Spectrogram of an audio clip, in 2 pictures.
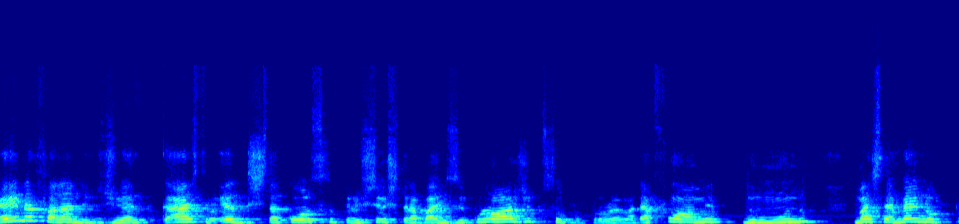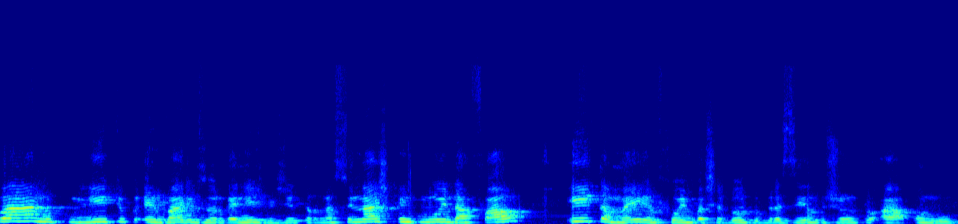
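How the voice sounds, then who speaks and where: Somewhat breathy and fairly high-pitched, a woman speaks at a moderate pace with lively intonation and hardly any pauses. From Mozambique, southern, near Maputo. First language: Xangana (Tsonga) (speaking Portuguese). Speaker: professor, keynote speaker. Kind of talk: conference lecture. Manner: hesitant, many fillers.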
